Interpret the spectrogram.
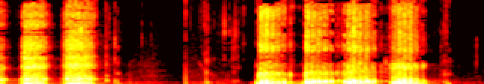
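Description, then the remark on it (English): A beatboxer makes a raspy, phlegmy tongue-roll cough sound, made by combining a phlegm sound with a tongue roll with air: two gritty bursts, a short pause with faint clicks, then three more rapid throaty bursts, loud and rough, with no talking. “But once you are able to like break it down, okay, so like, it's like a, it's like a tongue roll with air. So where is this like, okay, so that's kind of a coughing sound.”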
